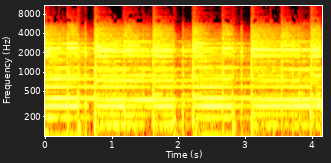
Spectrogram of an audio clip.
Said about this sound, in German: Ich gehe mal auf ein Space Echo, das hat ein bisschen mehr Höhen.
